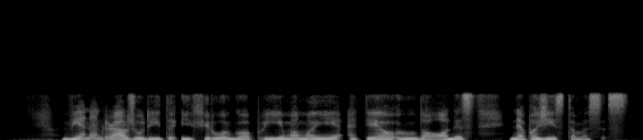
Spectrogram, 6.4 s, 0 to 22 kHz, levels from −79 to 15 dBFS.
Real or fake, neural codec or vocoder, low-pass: fake; codec, 16 kHz in and 24 kHz out, 0.9 kbps, LongCat-Audio-Codec, four codebook decoder; 7.2 kHz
